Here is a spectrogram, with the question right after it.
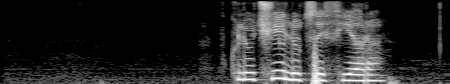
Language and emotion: Russian, neutral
